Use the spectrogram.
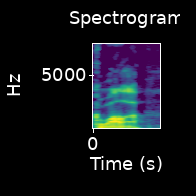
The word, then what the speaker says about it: Caiola: sure in my dumb brain if it was pronounced koala uh i thought it was some cool spelling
